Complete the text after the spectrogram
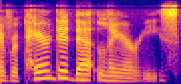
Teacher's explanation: the t in it changes to a d and connects to the a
